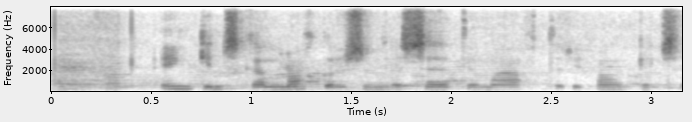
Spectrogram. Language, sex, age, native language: Icelandic, female, 11, Icelandic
